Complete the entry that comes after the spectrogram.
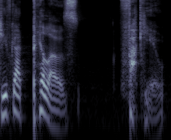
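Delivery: ordinary delivery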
